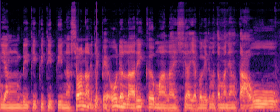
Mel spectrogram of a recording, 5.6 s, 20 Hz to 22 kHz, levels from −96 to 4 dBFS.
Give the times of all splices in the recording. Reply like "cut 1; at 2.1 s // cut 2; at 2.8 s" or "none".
cut 1; at 2.0 s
